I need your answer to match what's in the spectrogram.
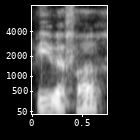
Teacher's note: Bivəfa sözü məsələn, i uzanır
